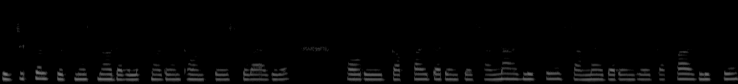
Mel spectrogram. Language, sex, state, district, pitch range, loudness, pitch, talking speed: Kannada, female, Karnataka, Shimoga, 225-240 Hz, -51 LUFS, 230 Hz, 165 wpm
